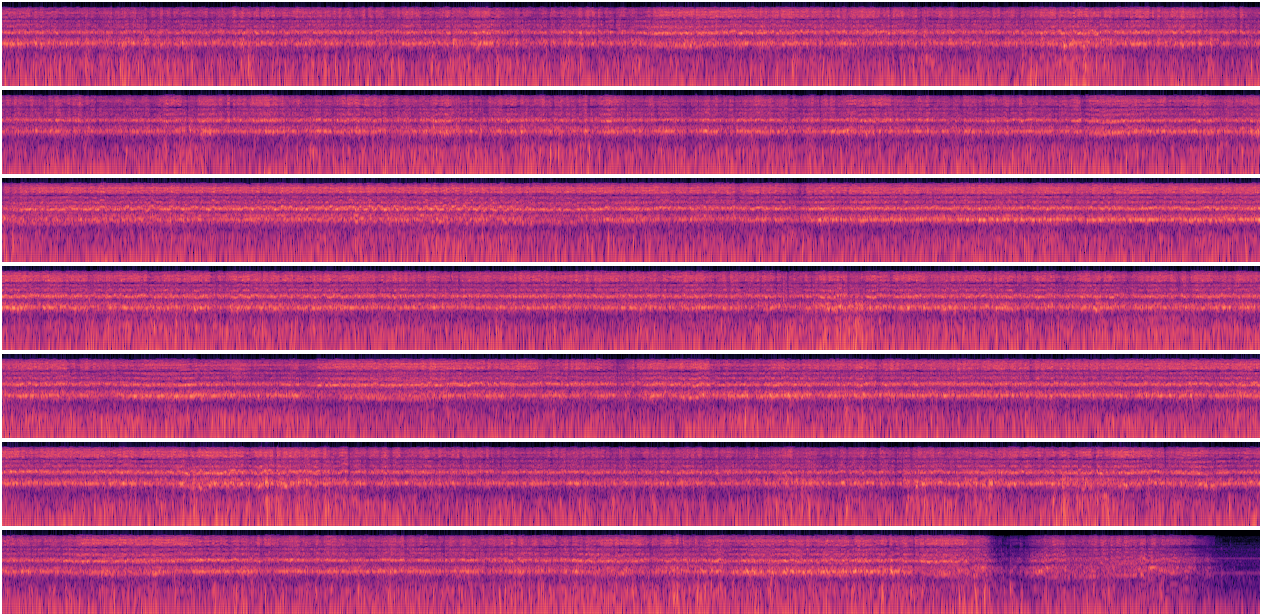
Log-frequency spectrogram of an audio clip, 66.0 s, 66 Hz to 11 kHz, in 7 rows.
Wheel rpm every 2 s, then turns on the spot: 230, 240, 230, 230, 230, 230, 230, 240, 230, 210, 190, 210, 230, 230, 240, 230, 230, 230, 240, 230, 220, 230, 230, 230, 230, 240, 240, 230, 220, 230, 230, 200, 90.
none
